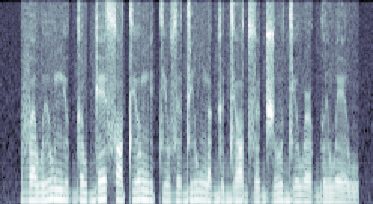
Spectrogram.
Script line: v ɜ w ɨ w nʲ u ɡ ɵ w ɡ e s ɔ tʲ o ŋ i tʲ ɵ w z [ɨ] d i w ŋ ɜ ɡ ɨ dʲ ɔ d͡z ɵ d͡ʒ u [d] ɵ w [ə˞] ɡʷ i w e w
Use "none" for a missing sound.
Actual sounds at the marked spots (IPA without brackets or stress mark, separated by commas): ɨ, dʲ, ə˞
